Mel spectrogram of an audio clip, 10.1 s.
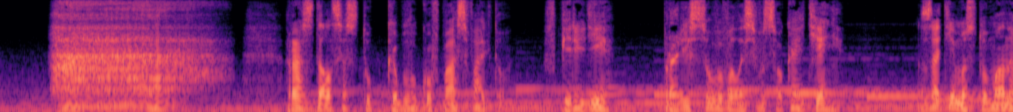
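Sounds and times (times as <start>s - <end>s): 
wild heavy breathing: 0.5s - 2.9s
speech: 2.9s - 8.5s, 9.2s - 10.1s.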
